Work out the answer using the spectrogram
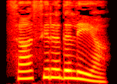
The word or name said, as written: ಸಾಸಿರ್ದಲೆಯ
